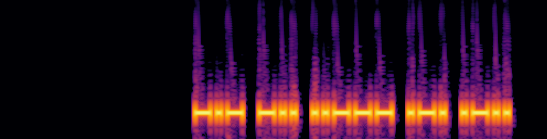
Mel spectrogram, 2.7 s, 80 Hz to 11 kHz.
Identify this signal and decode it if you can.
Morse code, heard as a keyed tone, about 42 wpm, 700 Hz. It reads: KD2RL
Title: USA Call Signs - 5 Characters - Repeated 2x - 45wpm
